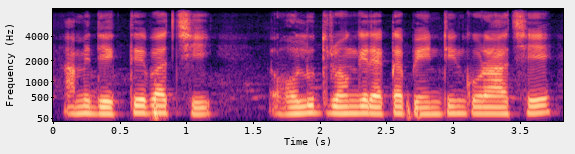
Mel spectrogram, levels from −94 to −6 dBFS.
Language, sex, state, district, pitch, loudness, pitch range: Bengali, male, West Bengal, Cooch Behar, 140 Hz, -17 LUFS, 130-145 Hz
